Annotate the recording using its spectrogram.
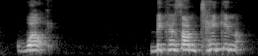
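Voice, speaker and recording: An animated woman's voice, high in pitch. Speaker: spiritual healing coach. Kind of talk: live stream talk. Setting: live stream. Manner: halting, self-correcting; casual, animated.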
